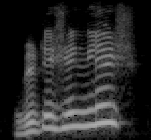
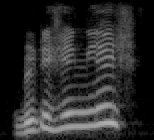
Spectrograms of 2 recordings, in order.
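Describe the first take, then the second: No difference in how they are said.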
